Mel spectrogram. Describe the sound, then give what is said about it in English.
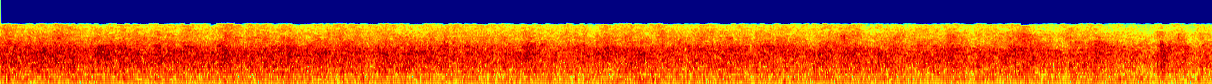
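A church audience clapping their hands for God in steady, dense applause that stays loud and even for the full six seconds, with no voices rising above it. “Come on, clap your hands.”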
